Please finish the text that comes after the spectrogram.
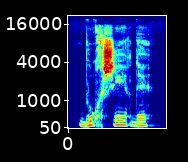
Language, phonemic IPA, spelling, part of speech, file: Dutch, /buxˈserdə/, boegseerde, verb, Nl-boegseerde.ogg
- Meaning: inflection of boegseren: 1. singular past indicative 2. singular past subjunctive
